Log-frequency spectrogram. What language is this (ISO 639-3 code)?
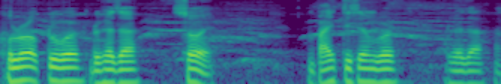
asm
